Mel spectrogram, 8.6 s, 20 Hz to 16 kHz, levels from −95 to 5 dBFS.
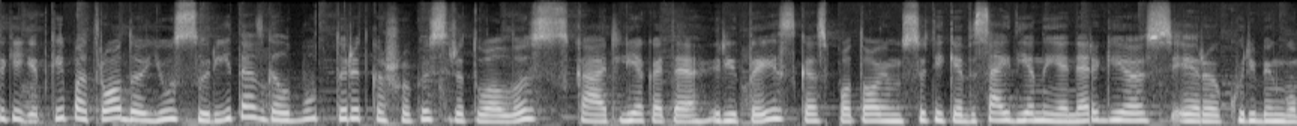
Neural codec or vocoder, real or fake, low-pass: none; real; 14.4 kHz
